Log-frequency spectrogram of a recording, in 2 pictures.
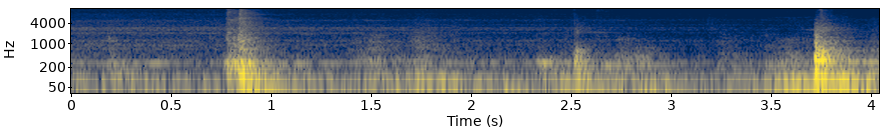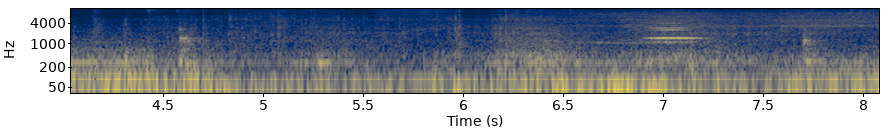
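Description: Tobu 6050-series electric train running slowly, heard from behind the driver's cab: a low rumble with two sharp bangs about three seconds apart, the loose doors rattling in their frames.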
